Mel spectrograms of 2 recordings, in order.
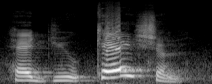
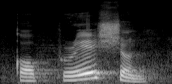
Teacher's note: you should stress the second syllable from the end that is the penultimate syllable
